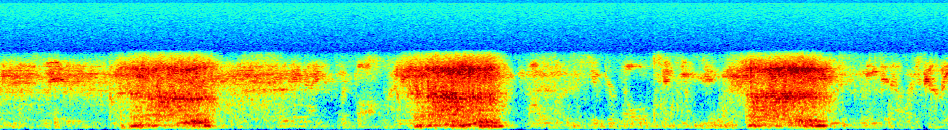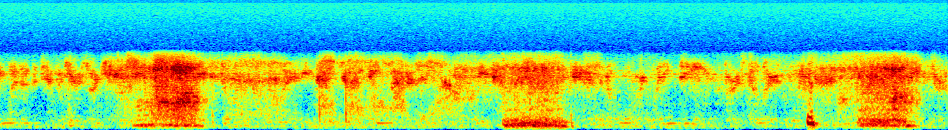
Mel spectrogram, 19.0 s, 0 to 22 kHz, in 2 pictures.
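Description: Regular rasping snores on each breath in, about 18 breaths a minute, separated by quiet breathing out.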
